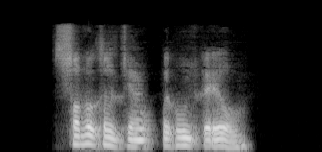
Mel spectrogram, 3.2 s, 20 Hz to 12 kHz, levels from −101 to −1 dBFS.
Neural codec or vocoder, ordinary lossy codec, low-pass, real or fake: codec, 16 kHz, 0.5 kbps, FreqCodec, larger model; AAC, 32 kbps; 7.2 kHz; fake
